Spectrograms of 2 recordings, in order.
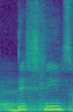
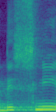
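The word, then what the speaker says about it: Disney: ஸோ இங்கே ஜெட் இருந்துச்சுன்னா நீங்கள் டிஸ்னின்னு சொல்லலாம். அதே மாதிரி சி இருந்துச்சுன்னா நீங்கள் டிஸ்னி அப்படின்னு சொல்லலாம். பட் இங்கே இருக்கிறது எஸ். ஸோ இந்த எஸ் நம்ம எப்படி ப்ரொனவுன்ஸ் பண்ணுறோம்னா இஸ்ன்னு ப்ரொனவுன்ஸ் பண்ணணும், அதை இஷ்ன்னு ப்ரொனவுன்ஸ் பண்ணக்கூடாது. ஸோ இந்த டிஸ்னி இல்லை, டிஸ்னி. And next word is Nike.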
